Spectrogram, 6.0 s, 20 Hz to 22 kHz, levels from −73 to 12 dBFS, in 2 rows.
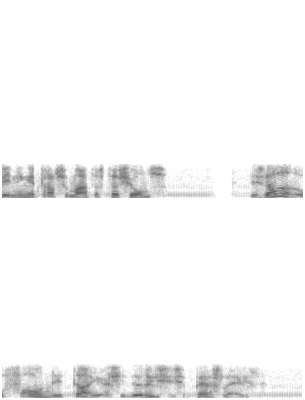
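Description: Speech runs under a steady buzz with hash and a whine at 15.7 kHz: video or display buzz, a screen or video cable coupling its 59.94 Hz field rate and line-scan tone into the audio, at roughly 15 dB below the speech. The voice itself sounds hoarse and noisy, squeezed into a 300 Hz to 3.4 kHz telephone band, the plainly audible damage of the Speex codec running at low quality, which fits a bitrate around 11 kbps. From 2.05 to 2.48 s the sound smears into a buzzy tone or coloured noise that fades, and stays weak as it recovers. This is VoIP packet loss concealed by the speech codec: about 240 ms of packets went missing, and the decoder stretched its last pitch and filter while lowering the gain.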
